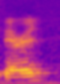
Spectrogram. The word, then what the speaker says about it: farad: know how to pronounce I say farad because it's just Faraday but I don't say the day so it's just farad um so that so what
